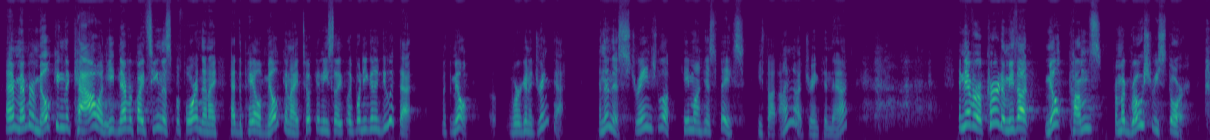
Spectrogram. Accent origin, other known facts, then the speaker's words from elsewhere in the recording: Manitoba, Canada; I grew up in Manitoba, and we went and stayed overnight in households there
